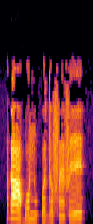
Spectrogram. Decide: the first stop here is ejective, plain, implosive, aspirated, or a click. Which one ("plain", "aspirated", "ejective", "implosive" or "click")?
implosive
